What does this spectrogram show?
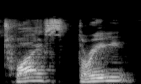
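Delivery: ordinary delivery, nothing marked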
